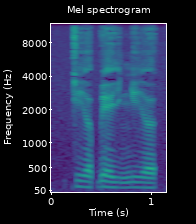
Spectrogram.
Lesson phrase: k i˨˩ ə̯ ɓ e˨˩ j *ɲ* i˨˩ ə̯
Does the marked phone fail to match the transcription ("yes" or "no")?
no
